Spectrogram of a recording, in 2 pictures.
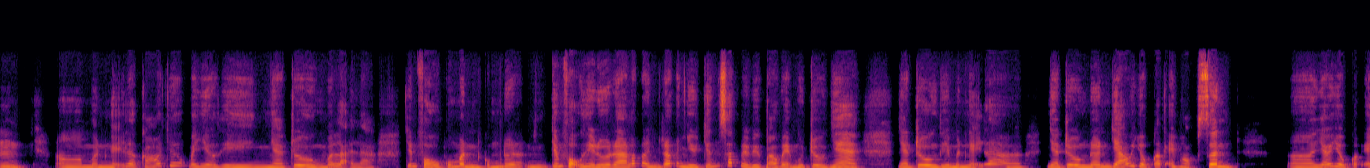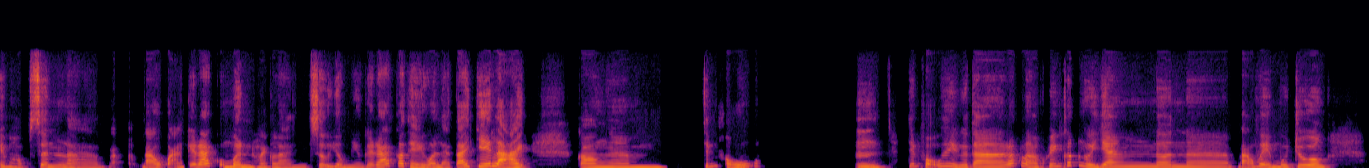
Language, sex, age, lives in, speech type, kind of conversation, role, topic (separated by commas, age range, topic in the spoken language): Vietnamese, female, 20-24, Vietnam, conversation, podcast, guest, Thói quen nhỏ nào bạn thường làm để bảo vệ môi trường?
